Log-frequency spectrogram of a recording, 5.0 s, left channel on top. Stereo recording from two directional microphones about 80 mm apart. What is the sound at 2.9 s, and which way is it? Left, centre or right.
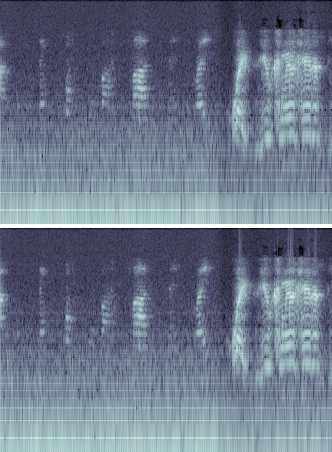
Speech, right.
